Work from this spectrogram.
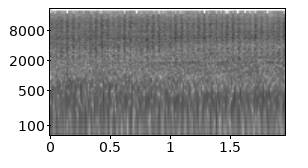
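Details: Atco Balmoral 14S single-cylinder mower: runs fast, smooth and even with a steady beat and no misses or surging; running healthy, though the drive is grunchy and the owner suspects a failing pinion gear.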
